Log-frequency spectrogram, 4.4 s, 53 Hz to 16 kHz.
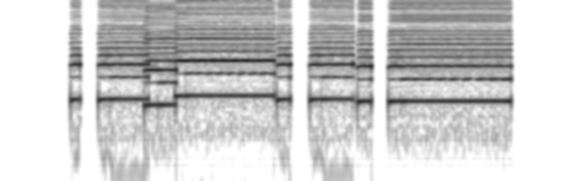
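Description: "O Christmas Tree" played on a 24-hole tremolo harmonica, a short phrase of wavering, reedy held notes separated by brief gaps, clear and close with no talking.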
